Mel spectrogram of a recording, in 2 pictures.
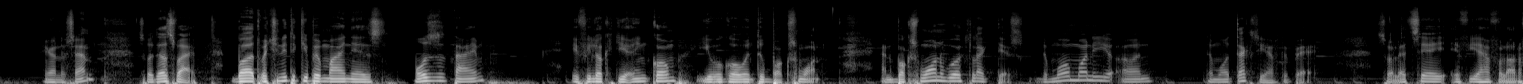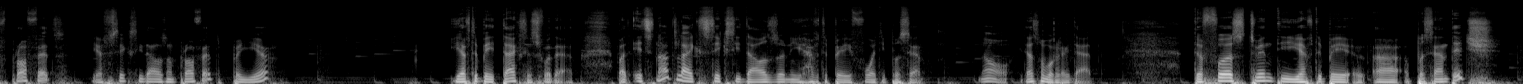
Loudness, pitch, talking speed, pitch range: -24 LUFS, 115 Hz, 190 wpm, 100-130 Hz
